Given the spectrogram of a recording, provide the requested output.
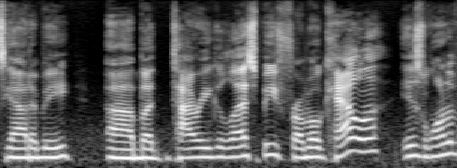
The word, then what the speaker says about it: Gillespie: But shout out to Tyree Gillespie.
